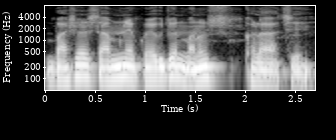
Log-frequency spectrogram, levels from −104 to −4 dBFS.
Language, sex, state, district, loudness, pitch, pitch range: Bengali, male, Assam, Hailakandi, -13 LUFS, 100 Hz, 90-105 Hz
